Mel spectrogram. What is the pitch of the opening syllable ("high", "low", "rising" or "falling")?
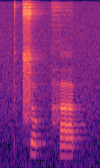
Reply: high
